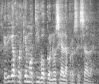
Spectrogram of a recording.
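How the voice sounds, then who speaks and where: An actor playing a formal court examiner who puts procedural questions to a witness in an audio drama. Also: male voice, on the high side, sing-song, rapid-fire, darkish tone, slight background noise. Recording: long courtroom reverb.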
